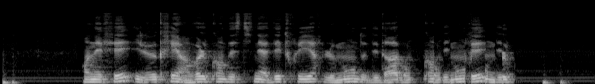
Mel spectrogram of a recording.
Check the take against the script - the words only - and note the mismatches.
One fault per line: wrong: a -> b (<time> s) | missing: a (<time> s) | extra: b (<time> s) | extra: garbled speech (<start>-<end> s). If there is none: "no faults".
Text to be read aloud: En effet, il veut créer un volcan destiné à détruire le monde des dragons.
extra: garbled speech (4.2-5.2 s)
